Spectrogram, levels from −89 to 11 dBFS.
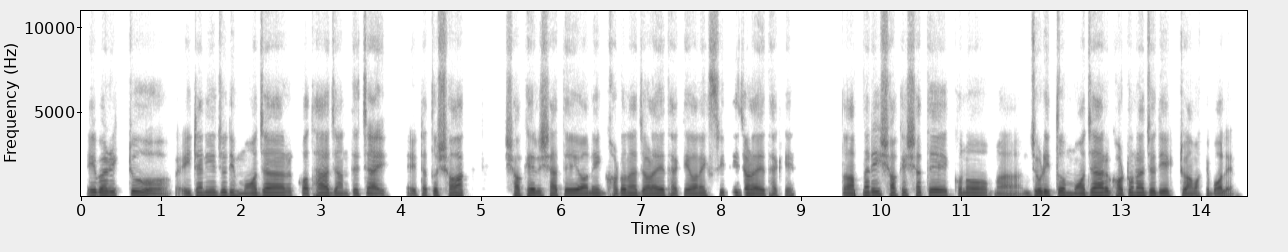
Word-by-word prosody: এবার 160 +3 +4
একটু 160 +2 -2 0.7
এটা 115 +4 -2
নিয়ে 150 0 0
যদি 145 0 0 0.2
মজার 130 +3 +3 0.2
কথা 105 +5 -1 0.2
জানতে 105 0 -3
চাই, 100 -2 +2 0.4
এটা 110 +2 -5
তো 120 - +2
শখ। 135 +5 +2 0.6
শখের 115 +1 +2
সাথে 115 0 0 0.2
অনেক 115 +1 0
ঘটনা 115 +2 +1
জড়ায়ে 110 +1 +3
থাকে, 110 0 -4
অনেক 115 +1 0
স্মৃতি 125 +2 -6
জড়ায় 110 -1 +4
থাকে। 105 +3 -6 0.6
তো - - -7
আপনার 150 +6 -1
এই 165 - 0
শখের 135 +2 -1
সাথে 145 +1 0 0.3
কোন 120 0 -2 0.4
আ - - -3 0.4
জড়িত 120 0 +3 0.3
মজার 130 +5 +4 0.2
ঘটনা 135 +5 +1
যদি 120 0 +2
একটু 115 +1 -8
আমাকে 110 +2 -6
বলেন। 105 - -1
115 Hz, 150 wpm, -24 LUFS, 110-135 Hz, 0.7 s, এবার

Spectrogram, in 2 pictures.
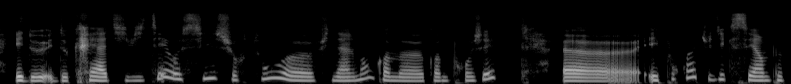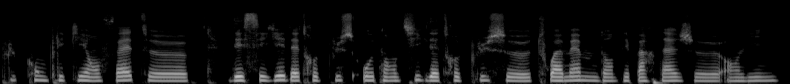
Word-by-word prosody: et 185 0 +8
de 170 +1 +1
et - - +2
de 165 +2 -2
créativité 180 - +1
aussi 265 +2 -2
surtout, 265 +5 -3
heu, 180 -3 +2
finalement 180 - -3
comme, 180 -3 -1
heu, 165 -1 -1
comme 175 0 -4
projet. 180 - -2 0.7
Heu 160 -2 +5 0.2
et 195 - +3
pourquoi 250 +6 -5
tu 220 - -11
dis 230 +2 -5
que - - -13
c'est 205 - 0
un 185 0 +3
peu 190 +1 -5
plus 200 -2 -13
compliqué 190 -1 -2
en 170 -1 0
fait, 190 +3 +1
heu, 165 -1 +2 0.4
d'essayer 185 +2 +4
d'être 180 +1 +2
plus 195 0 -4
authentique 185 +2 -1
d'être 180 0 +3
plus, 190 -1 -4
heu, 160 -2 +2
toi-même 180 +1 +2
dans 165 -1 -2
tes 170 +1 -5
partages, 170 0 -1
heu, 160 -1 -2
en 165 0 -4
ligne? 175 +2 -4
180 Hz, 155 wpm, -31 LUFS, 170-195 Hz, 0.7 s, et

